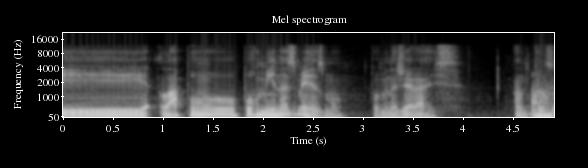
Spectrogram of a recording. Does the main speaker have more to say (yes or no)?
no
